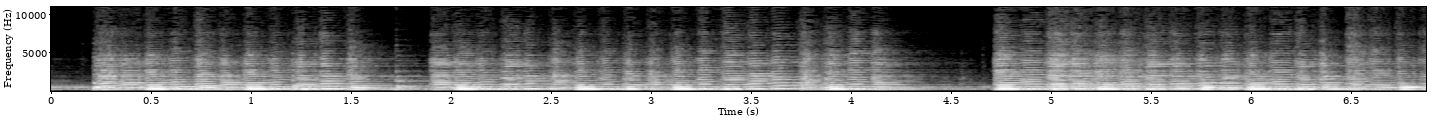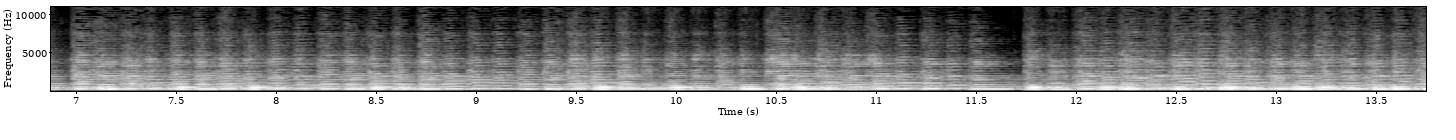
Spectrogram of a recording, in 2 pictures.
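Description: Fast, busy solo violin music, a quick run of notes that stops for about half a second a little past four seconds in, then carries on.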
